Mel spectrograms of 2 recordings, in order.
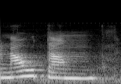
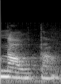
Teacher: uma das mudanças que ocorreu de forma generalizada nos substantivos foi essa apócope do M final. Então, essa palavra nautam vai ser pronunciada como nauta, como a gente vê aqui.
